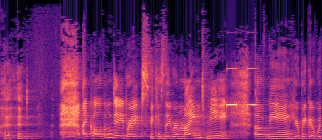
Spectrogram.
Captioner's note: timer beeps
